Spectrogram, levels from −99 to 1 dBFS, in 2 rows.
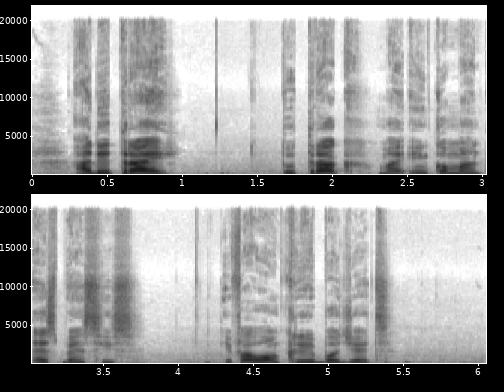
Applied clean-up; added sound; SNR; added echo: none; none; none; none.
